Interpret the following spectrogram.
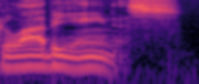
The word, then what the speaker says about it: Labienus: Well, if I was pronouncing it properly, like a if I was pronouncing it properly, it would sound even more ridiculous. Let's hear it. Because it's more like Labienus.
